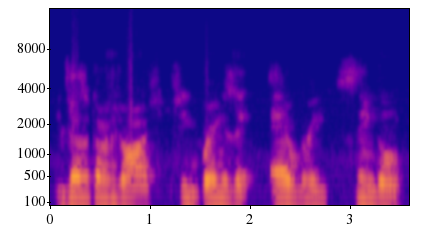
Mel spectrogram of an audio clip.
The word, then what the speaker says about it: Andrade: Andrade versus Yang.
